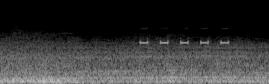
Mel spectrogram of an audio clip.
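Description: A Begode A2 electric unicycle gives a series of five short, evenly spaced high beeps while riding over bumpy, rocky ground, over a steady low rolling rumble.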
